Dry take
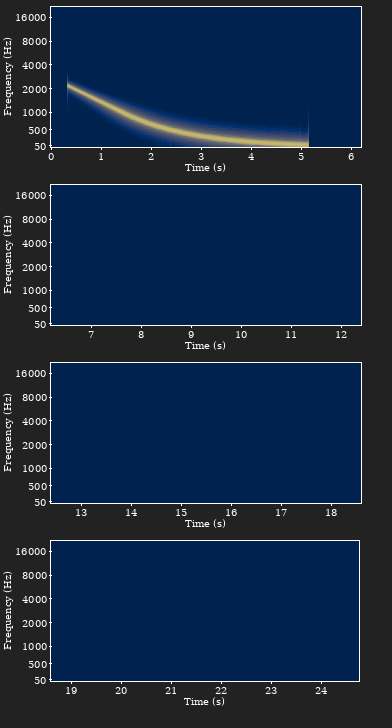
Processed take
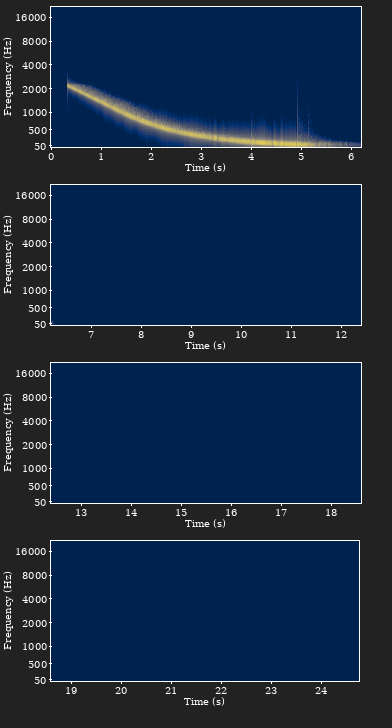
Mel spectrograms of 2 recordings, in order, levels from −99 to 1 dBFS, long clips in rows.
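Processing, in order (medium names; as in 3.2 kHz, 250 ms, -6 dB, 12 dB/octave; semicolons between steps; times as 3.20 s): 4.01–4.93 s: bass shelf 140 Hz +10 dB; reverberation RT60 0.60 s, pre-delay 5 ms, DRR 7.5 dB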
